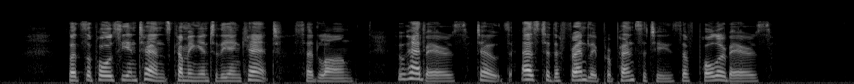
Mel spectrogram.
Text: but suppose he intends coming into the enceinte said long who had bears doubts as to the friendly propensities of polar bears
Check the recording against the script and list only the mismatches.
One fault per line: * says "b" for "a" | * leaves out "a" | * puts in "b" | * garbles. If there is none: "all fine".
all fine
